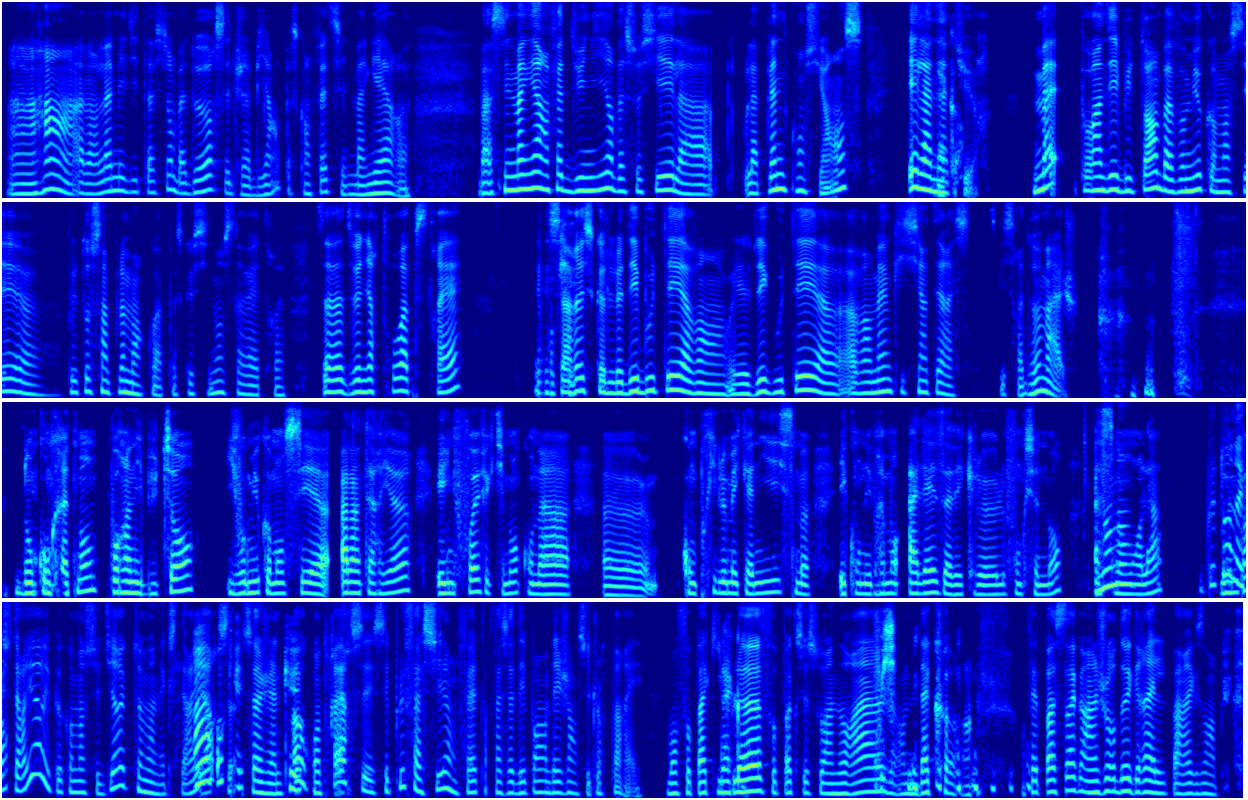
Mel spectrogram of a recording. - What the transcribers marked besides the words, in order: chuckle; tapping; chuckle
- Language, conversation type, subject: French, podcast, Quel conseil donnerais-tu à quelqu’un qui débute la méditation en plein air ?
